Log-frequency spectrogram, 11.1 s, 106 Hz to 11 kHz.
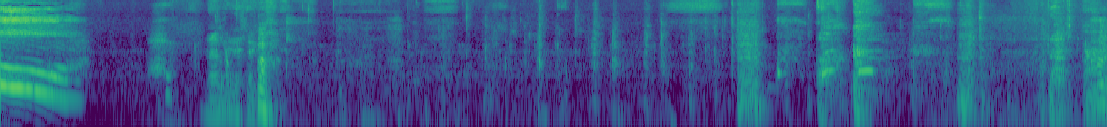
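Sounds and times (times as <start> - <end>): toddler vocalizing: 0.0 - 0.8.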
